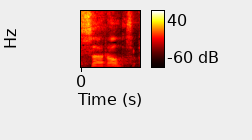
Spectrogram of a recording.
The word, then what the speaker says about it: subtle: How do you pronounce that word, by the way? – Yes, subtle.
